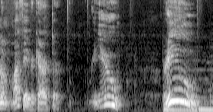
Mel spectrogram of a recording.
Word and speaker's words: Ryu: Ryu, not Ryu. Ryu, get it right. You, or you say it like that.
